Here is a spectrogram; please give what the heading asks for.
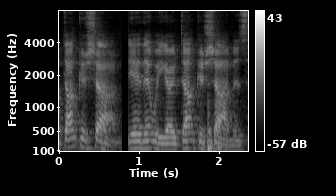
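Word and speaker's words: Danke schön: Dunkashan is how you say thank you in German. Dunkashan.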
